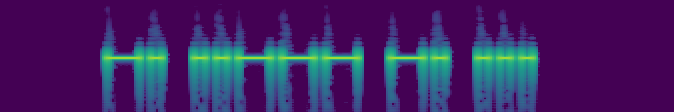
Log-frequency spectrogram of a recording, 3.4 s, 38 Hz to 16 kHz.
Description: Morse code, heard as a keyed tone, about 21 wpm, 700 Hz. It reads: N2NS
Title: K1USN SST QSO Practice - 22wpm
